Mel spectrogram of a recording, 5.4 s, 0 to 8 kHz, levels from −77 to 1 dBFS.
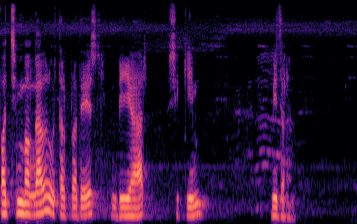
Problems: constant background noise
